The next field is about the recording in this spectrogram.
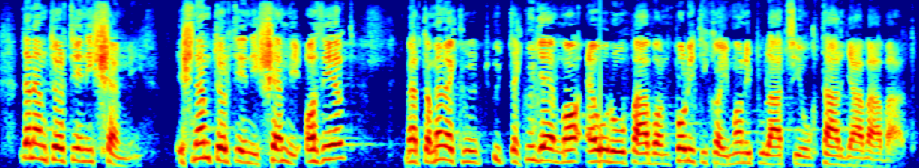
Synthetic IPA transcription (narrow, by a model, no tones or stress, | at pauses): d̪ɛnɛmt̪ørt̪eːnikʃɛmːi | eːʃnɛmt̪ørt̪eːnikʃɛmːiʔɒzeːrt̪ | mɛrt̪ɒmɛnɛkylt̪yt̪ːɛkyɟɛmɒʔɛuɾoːpaːbɒmpo̞lit̪ikɒjimɒnipulaːt̪sijoːkt̪aːrɟaːva̰ːva̰ːlt̪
